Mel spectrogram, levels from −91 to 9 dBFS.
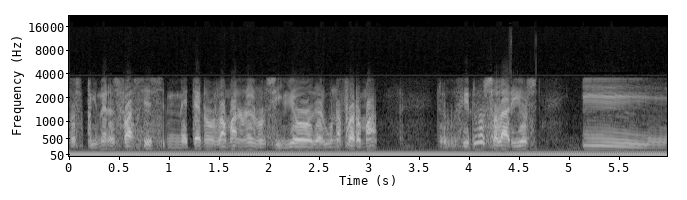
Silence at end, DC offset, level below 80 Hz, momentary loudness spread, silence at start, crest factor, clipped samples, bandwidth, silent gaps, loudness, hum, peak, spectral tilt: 0 s; under 0.1%; -28 dBFS; 11 LU; 0 s; 16 dB; under 0.1%; 4.1 kHz; none; -23 LUFS; 50 Hz at -25 dBFS; -6 dBFS; -7.5 dB/octave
